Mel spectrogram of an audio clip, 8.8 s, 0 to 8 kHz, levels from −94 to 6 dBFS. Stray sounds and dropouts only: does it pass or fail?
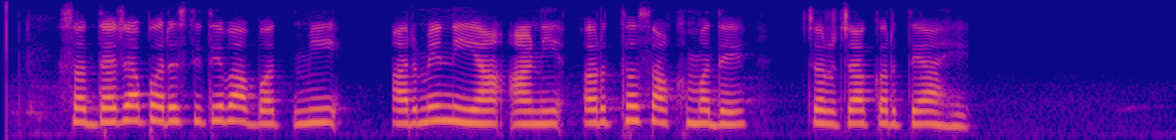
pass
